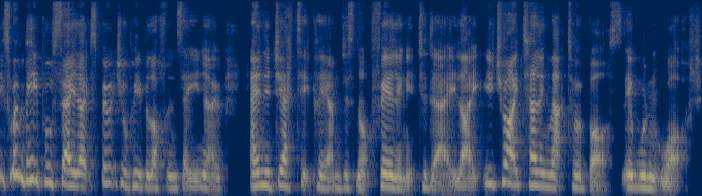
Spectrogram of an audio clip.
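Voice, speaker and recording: This woman speaks very fast with a British accent. Her fairly high pitch swings very widely. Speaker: passive income strategist. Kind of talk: podcast interview.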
